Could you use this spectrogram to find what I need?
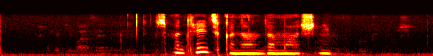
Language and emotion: Russian, sad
